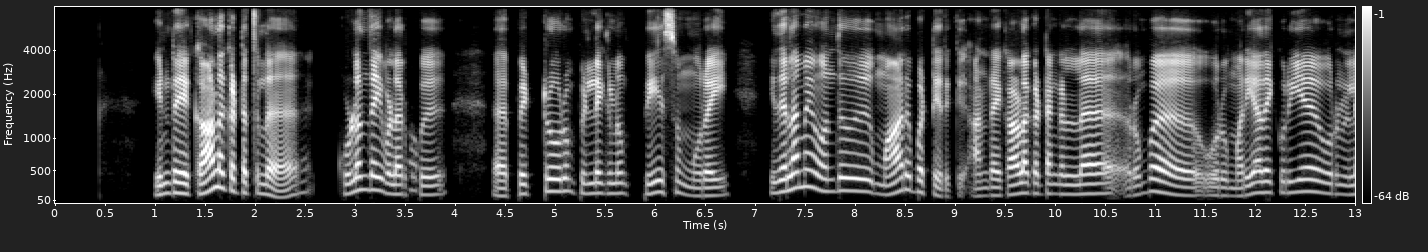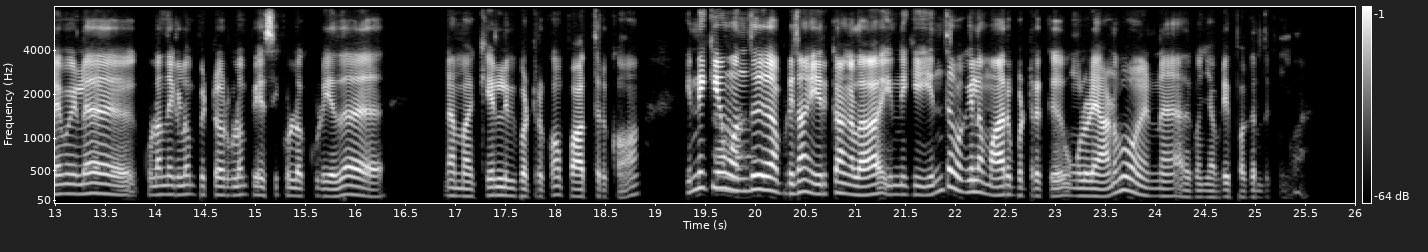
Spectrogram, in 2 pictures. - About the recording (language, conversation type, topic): Tamil, podcast, இப்போது பெற்றோரும் பிள்ளைகளும் ஒருவருடன் ஒருவர் பேசும் முறை எப்படி இருக்கிறது?
- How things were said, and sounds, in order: none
